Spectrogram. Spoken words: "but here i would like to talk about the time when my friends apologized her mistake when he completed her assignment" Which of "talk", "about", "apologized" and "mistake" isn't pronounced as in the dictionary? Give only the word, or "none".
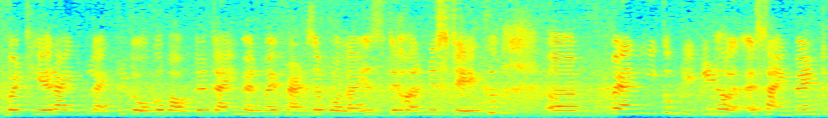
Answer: apologized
